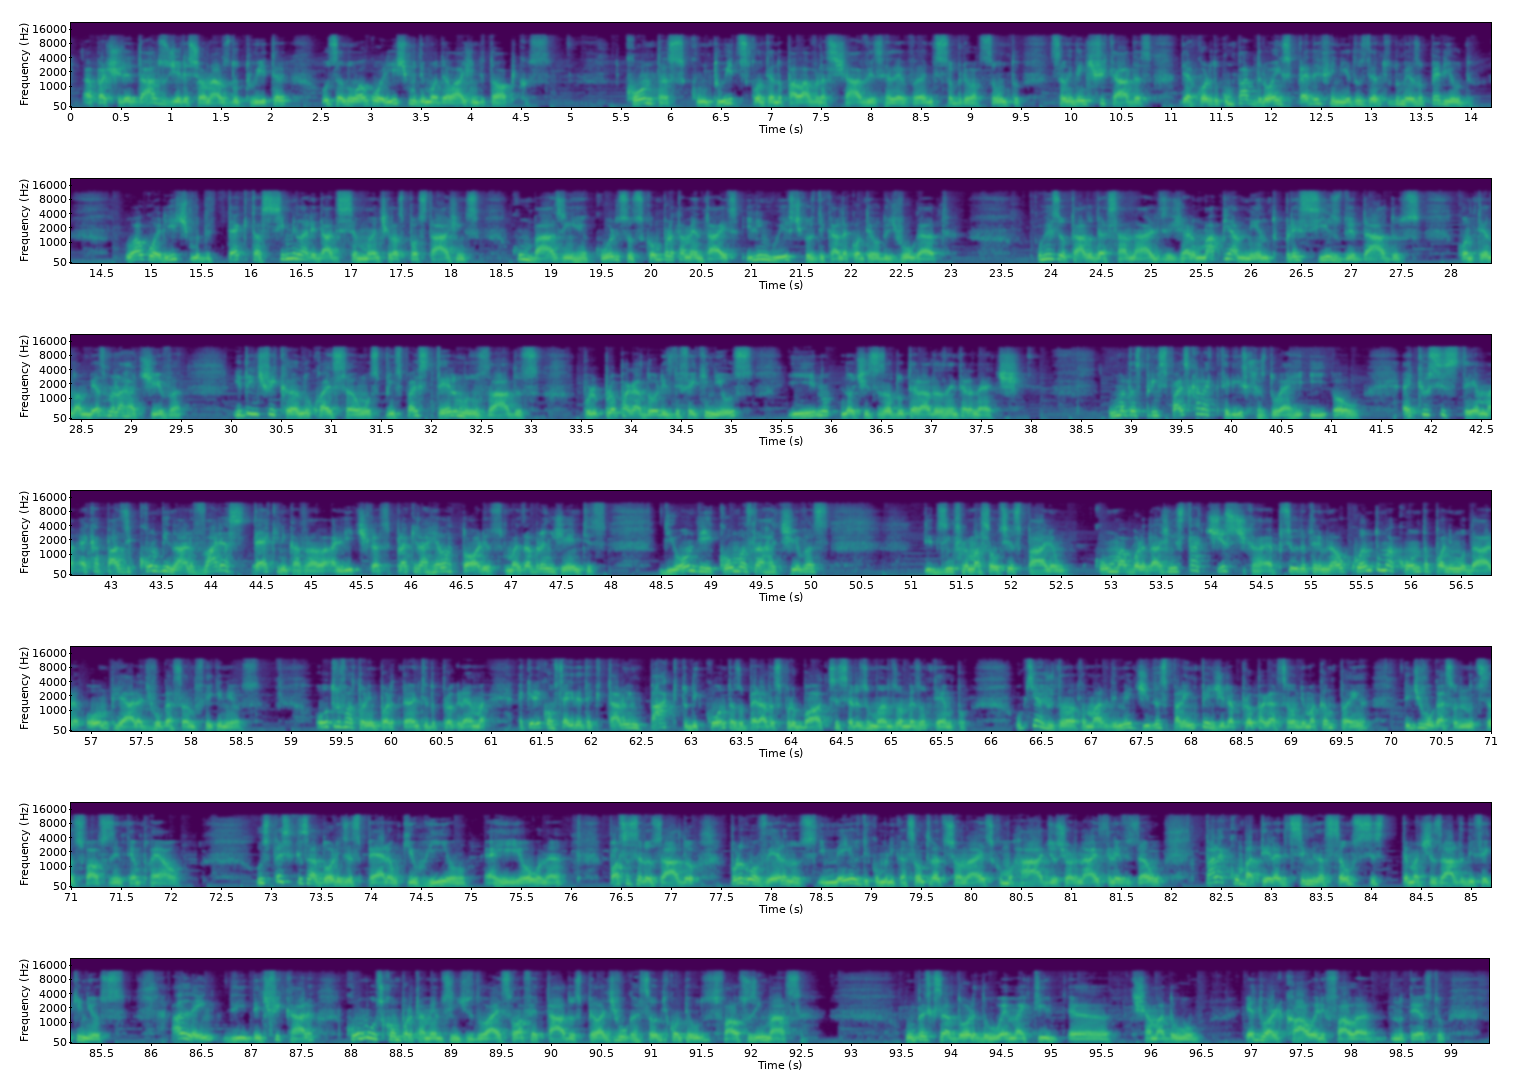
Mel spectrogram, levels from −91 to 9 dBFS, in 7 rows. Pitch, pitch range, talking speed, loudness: 135 Hz, 120-160 Hz, 145 wpm, -19 LUFS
